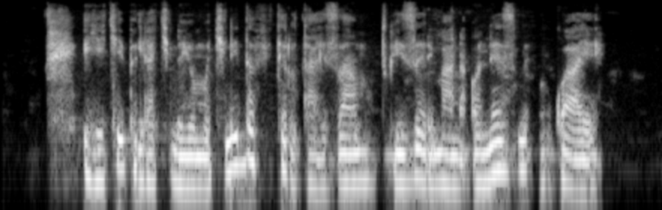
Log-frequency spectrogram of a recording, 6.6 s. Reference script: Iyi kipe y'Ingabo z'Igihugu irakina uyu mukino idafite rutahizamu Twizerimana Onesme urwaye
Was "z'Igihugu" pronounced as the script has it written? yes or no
no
